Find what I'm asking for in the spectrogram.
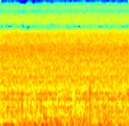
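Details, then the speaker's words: Patton fan revived after cleaning and lubricating the shaft, on high: smooth even whoosh with steady low motor hum, no ticking; running healthy. "wow it's quiet sounds good let's see about see the switch is still functioning medium yeah i can still hear the motor humming and low"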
